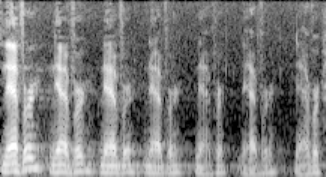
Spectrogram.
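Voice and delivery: echoing never dying out; fading repetition. Acted. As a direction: let each never fade away. Repeats never, fading to hush.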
